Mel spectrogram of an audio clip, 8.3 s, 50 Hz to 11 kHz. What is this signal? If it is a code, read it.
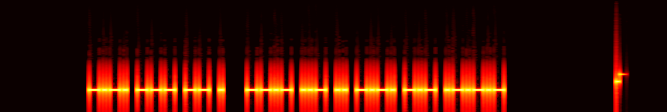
Morse code, heard as a keyed tone, about 28 wpm, 700 Hz. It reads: COME QUICK.
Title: Sentences from Top 500 Words 28wpm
